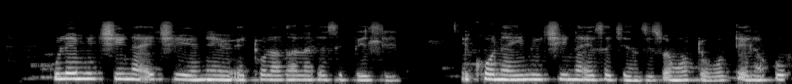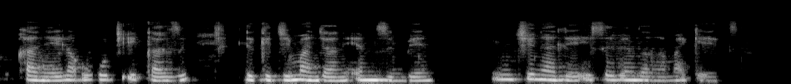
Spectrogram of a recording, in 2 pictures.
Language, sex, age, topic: North Ndebele, male, 36-49, health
